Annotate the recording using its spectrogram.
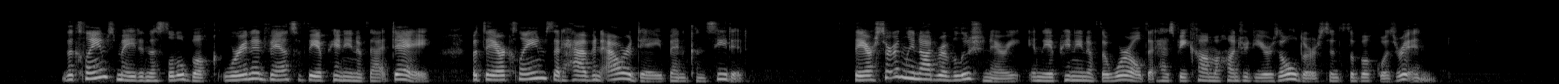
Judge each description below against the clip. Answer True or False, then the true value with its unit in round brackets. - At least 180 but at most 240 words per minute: True (190 wpm)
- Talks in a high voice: True (195 Hz)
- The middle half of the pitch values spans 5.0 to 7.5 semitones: True (5.3 semitones)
